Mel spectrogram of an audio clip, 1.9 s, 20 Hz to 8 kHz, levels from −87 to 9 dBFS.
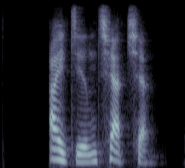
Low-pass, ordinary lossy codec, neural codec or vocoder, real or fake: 7.2 kHz; Opus, 64 kbps; codec, 16 kHz, 1 kbps, FunCodec, trained on LibriTTS, 50 frames a second; fake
